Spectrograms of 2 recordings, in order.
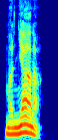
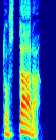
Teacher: They all have that same three syllable rhythm with the middle syllable getting the accent.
